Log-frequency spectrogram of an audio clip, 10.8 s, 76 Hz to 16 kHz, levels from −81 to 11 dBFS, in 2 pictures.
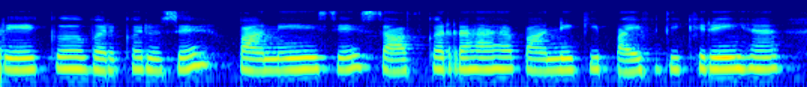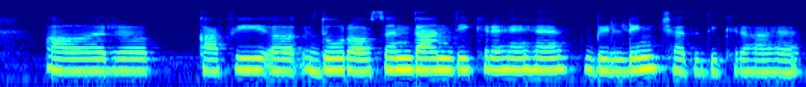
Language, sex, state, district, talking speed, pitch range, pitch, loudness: Hindi, male, Maharashtra, Solapur, 155 wpm, 215-235 Hz, 225 Hz, -32 LUFS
